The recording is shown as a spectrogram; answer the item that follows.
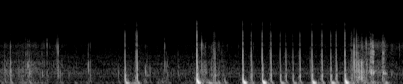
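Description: A run of sharp knocks and clicks right on a phone's microphone as the phone is handled and moved. They come a few at a time at first, then quickly and close together from about two seconds in.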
